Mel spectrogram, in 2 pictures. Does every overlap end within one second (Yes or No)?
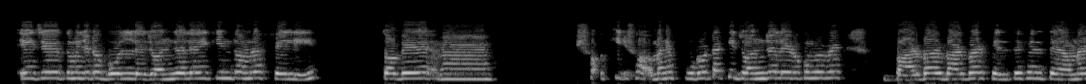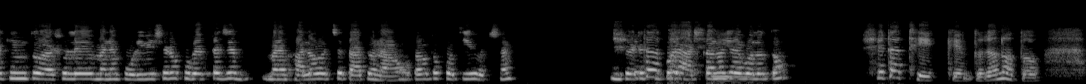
No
